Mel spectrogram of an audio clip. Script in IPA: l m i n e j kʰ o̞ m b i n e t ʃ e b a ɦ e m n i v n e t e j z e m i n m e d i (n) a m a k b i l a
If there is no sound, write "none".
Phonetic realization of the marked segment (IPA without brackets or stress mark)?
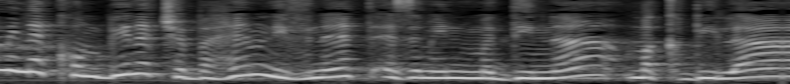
n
